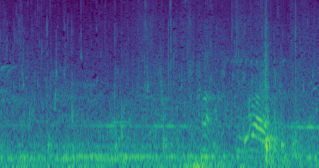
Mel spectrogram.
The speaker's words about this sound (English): Now, I want you to have a go at wobbling the boat now. See if you can do a circle with your hands and then an other way around circle.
